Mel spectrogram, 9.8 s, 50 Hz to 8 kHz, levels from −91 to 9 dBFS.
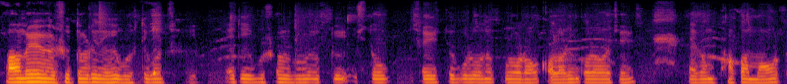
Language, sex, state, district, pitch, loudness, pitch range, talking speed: Bengali, male, West Bengal, Dakshin Dinajpur, 120 Hz, -21 LUFS, 115-125 Hz, 130 wpm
